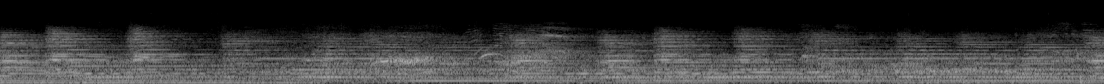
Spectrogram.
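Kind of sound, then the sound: signal or alarm, cathedral church bells pealing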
